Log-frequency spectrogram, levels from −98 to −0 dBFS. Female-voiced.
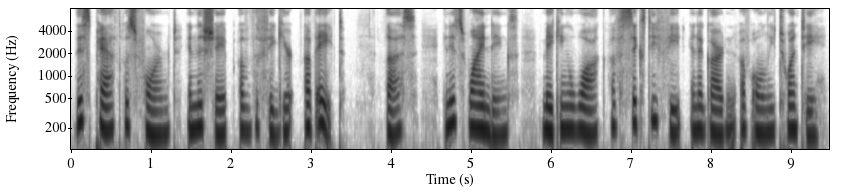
Yes: female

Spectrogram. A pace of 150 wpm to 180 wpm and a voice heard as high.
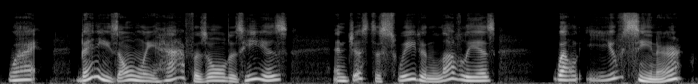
Yes: average, 165 wpm; high, 195 Hz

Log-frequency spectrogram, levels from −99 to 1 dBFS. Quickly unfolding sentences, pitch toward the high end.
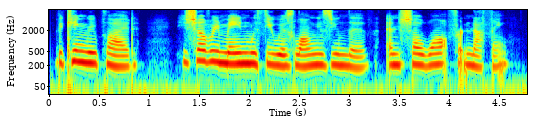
Yes: fast, 225 wpm; high, 220 Hz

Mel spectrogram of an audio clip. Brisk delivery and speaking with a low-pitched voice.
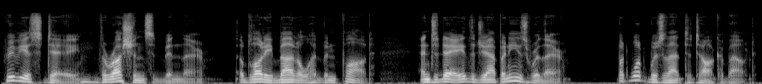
Yes: fast, 210 wpm; low, 105 Hz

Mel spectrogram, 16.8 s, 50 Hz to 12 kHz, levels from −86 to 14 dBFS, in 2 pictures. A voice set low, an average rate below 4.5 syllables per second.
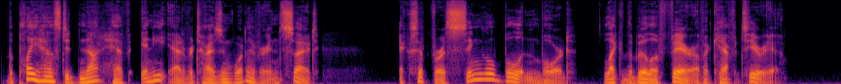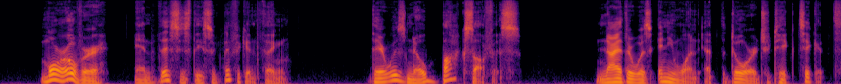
No: low, 105 Hz; 5.8 syllables/s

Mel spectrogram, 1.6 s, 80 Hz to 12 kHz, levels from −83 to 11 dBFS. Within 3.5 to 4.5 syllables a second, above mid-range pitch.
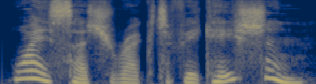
No: 4.7 syllables/s; high, 210 Hz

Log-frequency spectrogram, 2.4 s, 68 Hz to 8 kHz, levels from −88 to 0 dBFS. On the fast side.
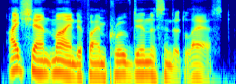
Yes: fast, 230 wpm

